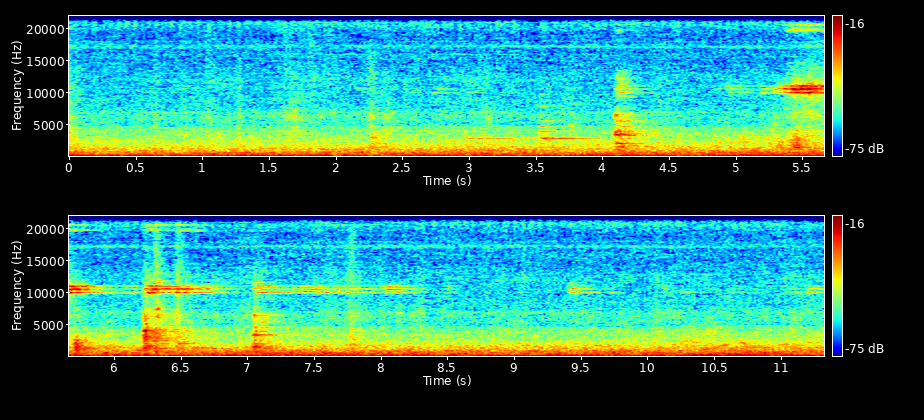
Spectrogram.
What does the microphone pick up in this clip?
non-machinery impact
